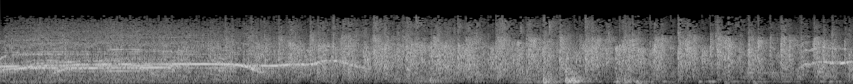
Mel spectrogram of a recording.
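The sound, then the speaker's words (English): Loud, sustained applause and cheering from an audience welcoming a performer to the stage at a live poetry show, with dense clapping that stays steady throughout and scattered cheers mixed in. “Make some noise for Pablo, ladies and gentlemen.”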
